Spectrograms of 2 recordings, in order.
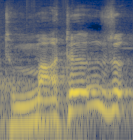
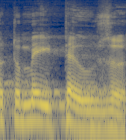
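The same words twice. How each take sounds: First: Tomatoes the British way, "tuh-MAH-tohz"; British pronunciation. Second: Tomatoes the American way, "tuh-MAY-tohz"; American pronunciation. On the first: Teacher reads the example sentence, British "tuh-MAH-tohz". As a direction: give tomatoes a long British "ah". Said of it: "British people pronounce it tomato". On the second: Teacher gives the plural for students, American "tuh-MAY-tohz". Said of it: "American people इसी word को यूँ". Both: Shown as a demonstration.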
